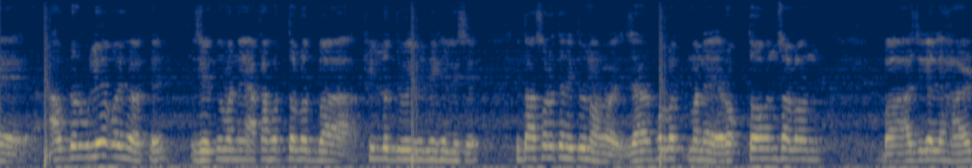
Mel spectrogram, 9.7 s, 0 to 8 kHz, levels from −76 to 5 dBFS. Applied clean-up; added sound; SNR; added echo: none; Fireworks; 16 dB; reverberation time 0.2 s.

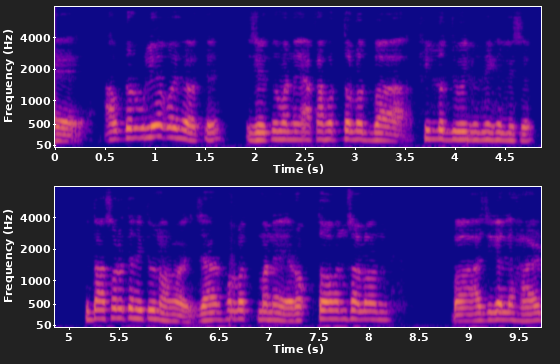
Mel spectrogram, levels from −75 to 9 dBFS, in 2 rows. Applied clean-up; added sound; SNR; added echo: neural mask model DeepFilterNet 3.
